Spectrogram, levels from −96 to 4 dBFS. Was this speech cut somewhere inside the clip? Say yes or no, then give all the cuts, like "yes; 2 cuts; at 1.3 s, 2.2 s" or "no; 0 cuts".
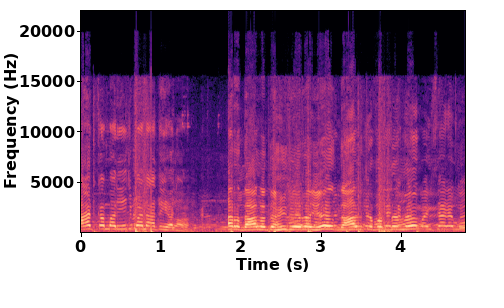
yes; 1 cut; at 1.8 s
